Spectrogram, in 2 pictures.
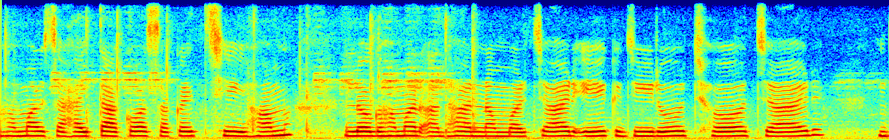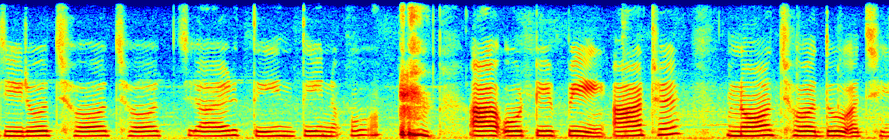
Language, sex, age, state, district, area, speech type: Maithili, female, 18-30, Bihar, Madhubani, rural, read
